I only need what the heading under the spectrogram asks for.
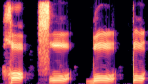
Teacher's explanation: Niat saya itu tadi A loh, tapi karena nangkring pangkal lidah jadilah vokal seperti O. Faham? Kalau pangkal lidahnya turun, huruf-huruf tebal nggak akan terdengar O. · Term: pangkal lidah naik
